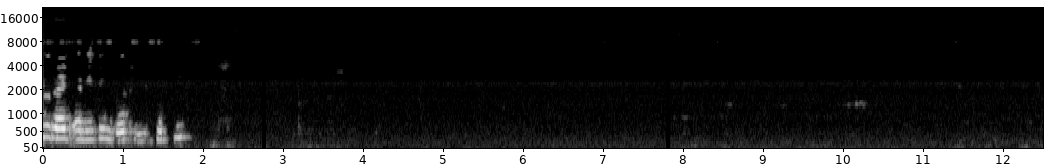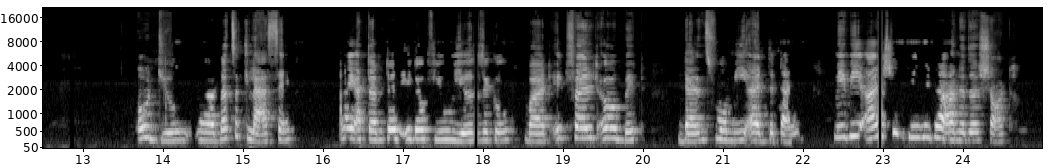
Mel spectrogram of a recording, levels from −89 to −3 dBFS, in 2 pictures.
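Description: Short, hard-edged holes cut into the speech at 2.74, 7.79, 12.84, 17.89 (just before "ago but it felt") and 22.94 s, each 50 ms of silence. The repeating spacing marks this as a gap between chunks: the audio was carried in 5-second blocks and an empty space was inserted at every join. No speech is removed, but each seam briefly interrupts it.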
